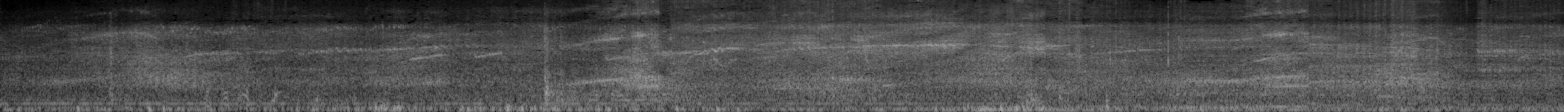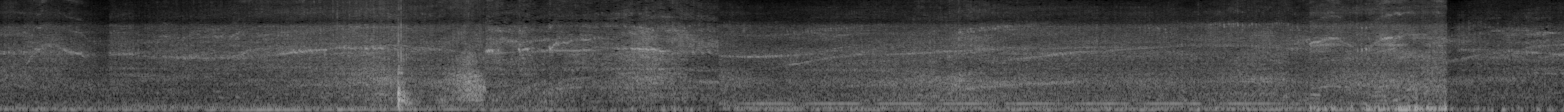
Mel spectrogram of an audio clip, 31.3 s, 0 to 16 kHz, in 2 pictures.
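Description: Electric 1/10 scale Tamiya TT-01/TT-02 RC cars running on tarmac, their motors whining up and down in pitch as they accelerate and slow through the corners, with a sharp knock about twenty seconds in.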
